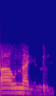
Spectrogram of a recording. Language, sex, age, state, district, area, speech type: Telugu, male, 60+, Telangana, Warangal, urban, conversation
